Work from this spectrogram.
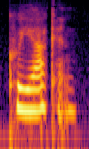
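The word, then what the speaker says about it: Coyoacán: early in the morning to kuya walkin now pronounced qui akan which is almost a continuation of the village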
